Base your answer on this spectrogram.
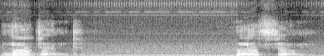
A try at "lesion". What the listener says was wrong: So the lesson 16, it's the second sound. You understand how to pronounce the J, but it's the palatal consonant, the J. Measure, Frazier, lesion, azure, Asia. It's that J. That sound is harder for you.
